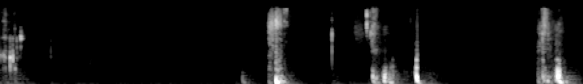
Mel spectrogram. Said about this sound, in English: Time for me to take a sip of my tea here.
